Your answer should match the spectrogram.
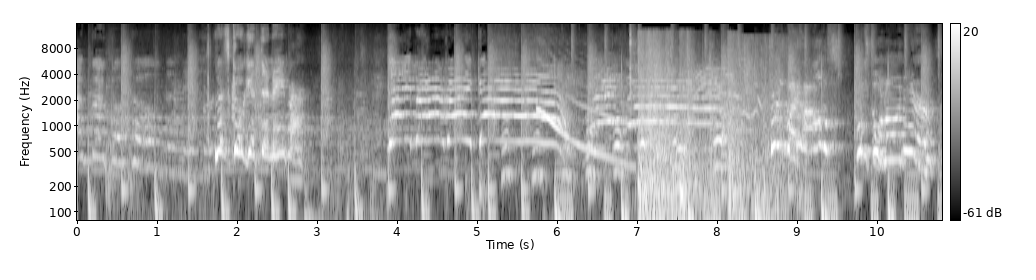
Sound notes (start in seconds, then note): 3.4 yelling; 6.8 sound of tent falling over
